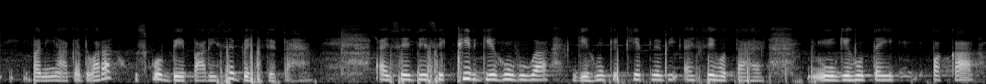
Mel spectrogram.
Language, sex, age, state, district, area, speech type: Hindi, female, 45-60, Bihar, Madhepura, rural, spontaneous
